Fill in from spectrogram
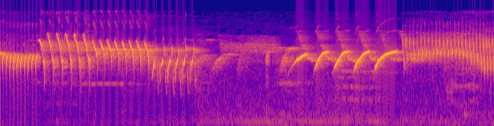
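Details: In song training, a canary calls a companion to sing with loud rolling trills and rapid repeated notes, a brief soft pause, then a few bright, looping whistled notes and a sustained high warble.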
